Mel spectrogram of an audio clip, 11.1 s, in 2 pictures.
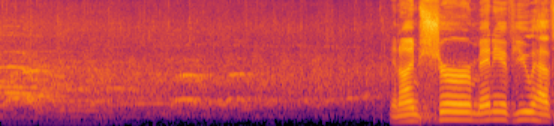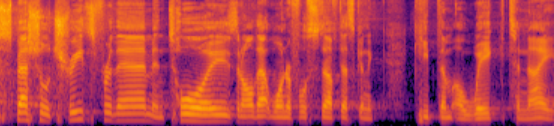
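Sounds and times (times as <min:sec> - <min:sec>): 
brief cheers: 0:00.0 - 0:03.9
audience applause: 0:00.0 - 0:04.8
speech: 0:03.9 - 0:11.0.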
